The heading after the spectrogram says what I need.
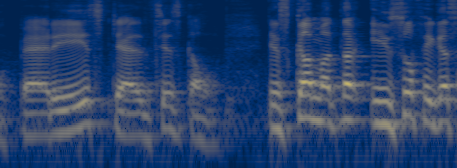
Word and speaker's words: oesophagus: एंड the answer is ईसोफेगस है। ओ silent है, पक्का ना, यहां कोई भी डाइजेशन नहीं होता, माउथ में हुआ था, सलीवरी एमाइलेज ने कॉम्प्लेक्स को सिंपल बनाया था।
